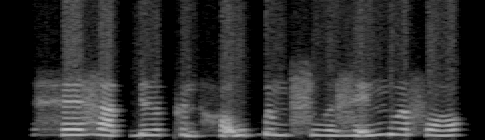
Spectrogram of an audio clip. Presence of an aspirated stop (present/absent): absent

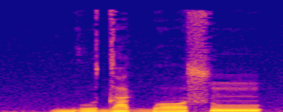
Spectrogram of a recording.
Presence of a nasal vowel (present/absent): present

